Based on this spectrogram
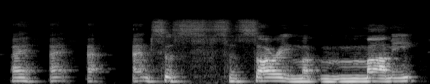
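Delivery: stammering. Reading a child narrator's apology to their mommy, stammering. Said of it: "so I stammered".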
